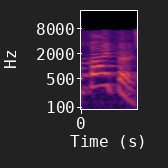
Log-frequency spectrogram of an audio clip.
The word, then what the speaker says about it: Pfeiffer: Like Michelle Pfeiffer. She has a silent P.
